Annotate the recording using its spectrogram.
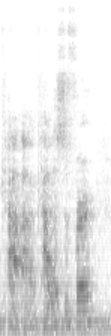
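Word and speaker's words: Calcifer: Calicifer, which is like Lucifer, but with the cow, who helps Howl.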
